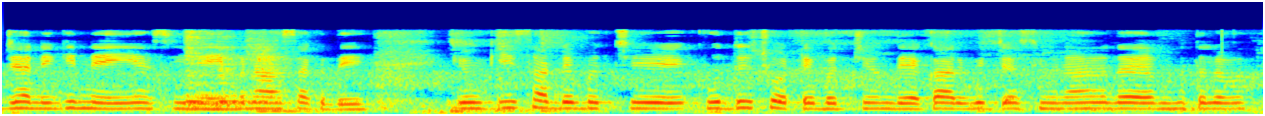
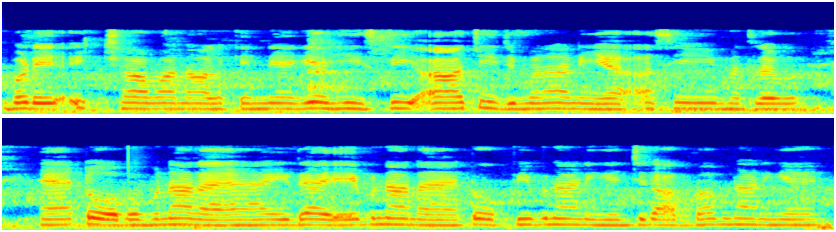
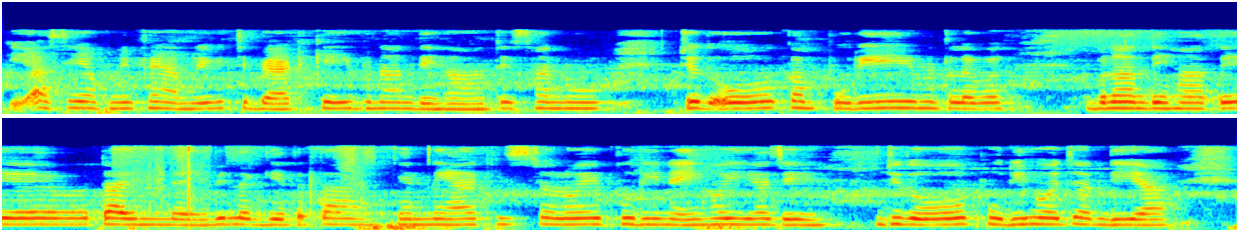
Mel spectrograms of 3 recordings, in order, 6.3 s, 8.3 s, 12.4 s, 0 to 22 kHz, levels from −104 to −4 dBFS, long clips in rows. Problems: background sounds at intervals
